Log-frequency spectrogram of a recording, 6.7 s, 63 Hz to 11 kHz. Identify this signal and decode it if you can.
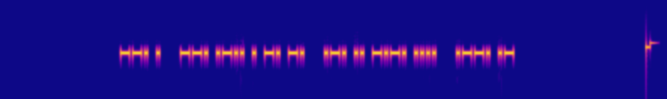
Morse code, heard as a keyed tone, about 37 wpm, 700 Hz. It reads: GE GLENN RICH PA
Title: K1USN SST QSO Practice - 40wpm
